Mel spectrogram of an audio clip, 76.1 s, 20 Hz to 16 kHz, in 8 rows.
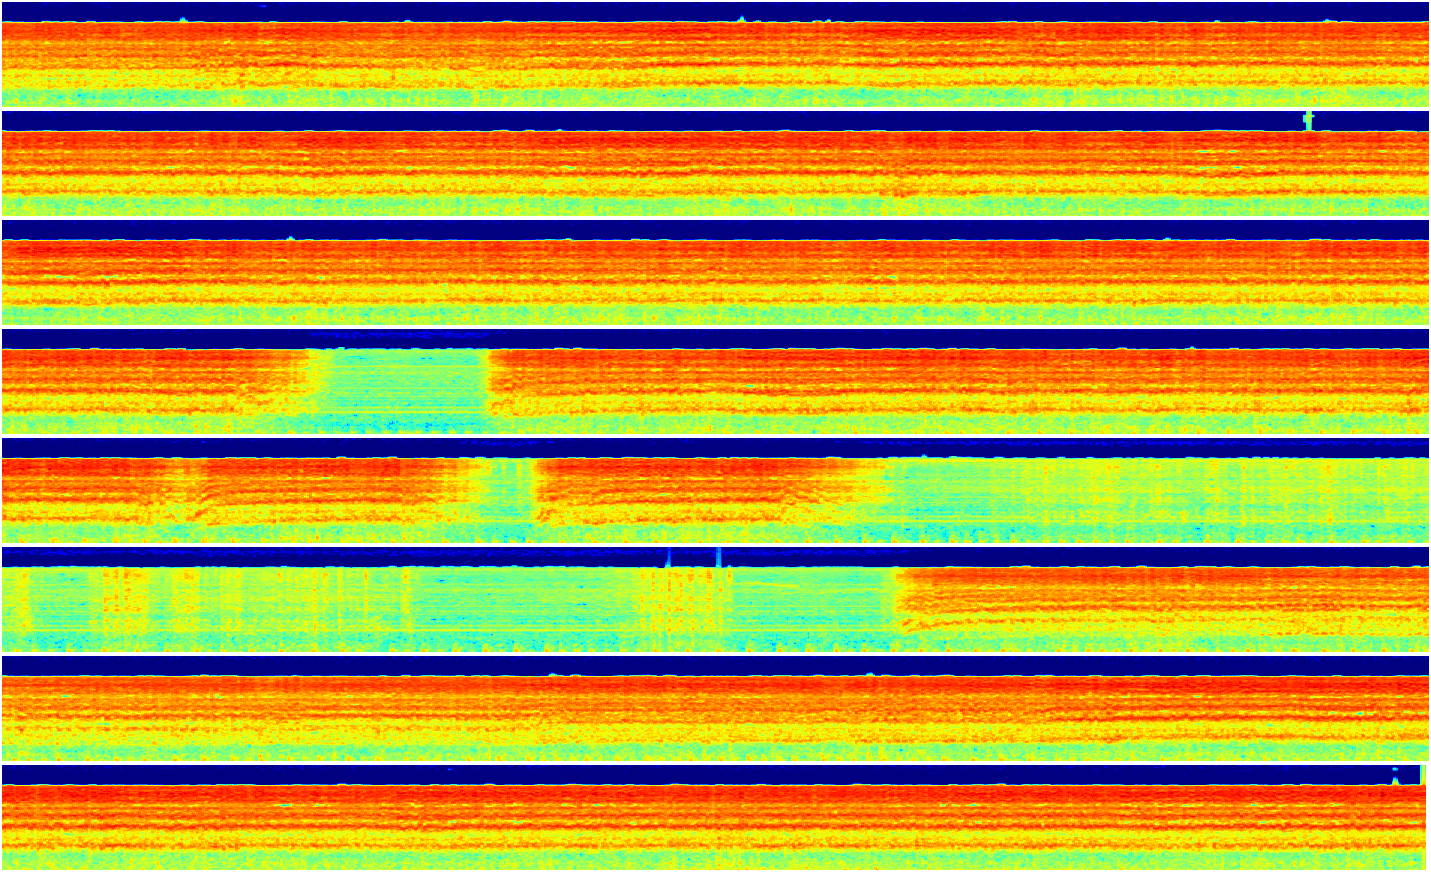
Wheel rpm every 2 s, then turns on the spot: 200, 200, 230, 230, 230, 230, 230, 230, 230, 220, 230, 230, 230, 230, 230, 50, 190, 230, 230, 200, 130, 150, 10, 20, 20, 10, 20, 150, 160, 160, 180, 200, 220, 230, 230, 230, 230, 230.
30-32 44-52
